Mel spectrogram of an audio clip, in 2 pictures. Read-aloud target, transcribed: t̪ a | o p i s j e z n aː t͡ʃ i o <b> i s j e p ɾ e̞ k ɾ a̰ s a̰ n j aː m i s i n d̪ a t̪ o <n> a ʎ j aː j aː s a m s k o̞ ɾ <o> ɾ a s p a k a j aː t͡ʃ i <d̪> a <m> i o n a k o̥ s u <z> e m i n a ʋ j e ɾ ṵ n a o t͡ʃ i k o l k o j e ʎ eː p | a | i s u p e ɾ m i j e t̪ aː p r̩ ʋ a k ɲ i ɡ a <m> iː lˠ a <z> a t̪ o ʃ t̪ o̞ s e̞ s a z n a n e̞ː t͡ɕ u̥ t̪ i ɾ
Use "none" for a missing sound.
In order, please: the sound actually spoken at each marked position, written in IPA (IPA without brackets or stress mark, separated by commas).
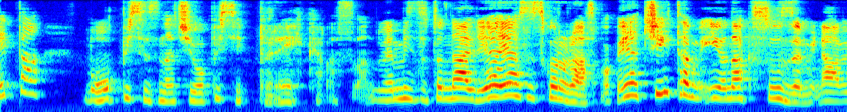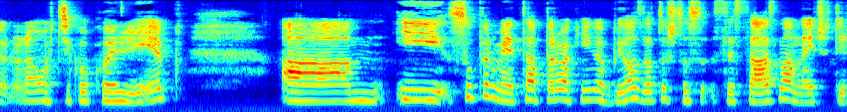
p, n, o, t̪, m, z, b, z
